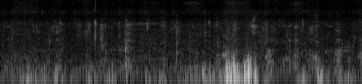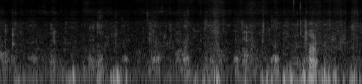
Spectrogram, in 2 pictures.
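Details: Wild boar from Phu Phan, the single breeding sow, producing low, irregular snuffling grunts in rapid series, with one louder burst near the middle, under faint background noise.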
